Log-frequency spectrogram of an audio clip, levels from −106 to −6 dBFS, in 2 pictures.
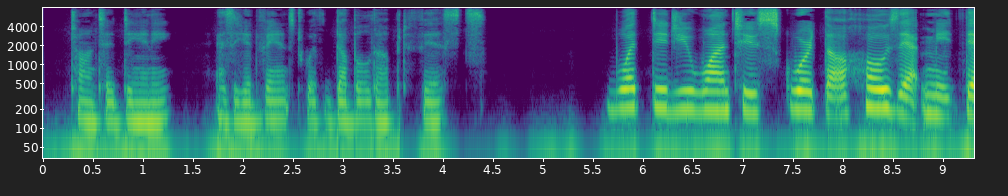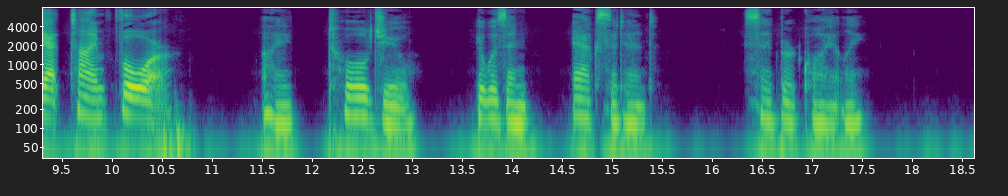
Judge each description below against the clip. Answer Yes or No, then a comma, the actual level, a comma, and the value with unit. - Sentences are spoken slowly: Yes, slow, 100 wpm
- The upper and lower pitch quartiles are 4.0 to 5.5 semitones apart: Yes, average, 5.2 semitones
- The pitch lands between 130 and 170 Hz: Yes, low, 135 Hz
